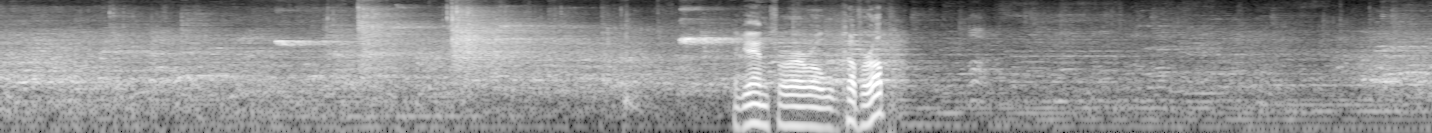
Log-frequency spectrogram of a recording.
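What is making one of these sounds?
Sticks clack against a ball in an echoing arena.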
